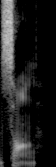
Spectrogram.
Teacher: The air channels straight through the nose. Fricatives, though, are produced with a gradual release of air.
